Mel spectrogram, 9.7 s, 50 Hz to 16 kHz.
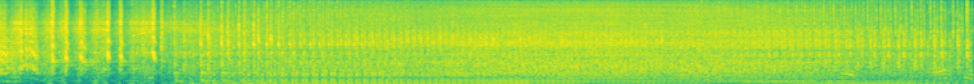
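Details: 1988 John Deere 950 (Yanmar-built) diesel tractor after a fuel filter change and bleeding the injector lines: ragged, uneven firing evens out into a steady idle within seconds as air clears; owner suspects a little air remains.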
